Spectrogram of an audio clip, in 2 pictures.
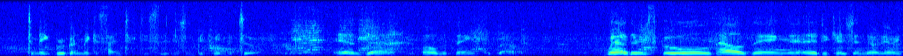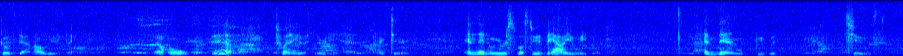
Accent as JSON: {"language": "English", "region": "California", "country": "United States", "tie": "born or raised there", "also_born_or_lived": "Ames / Chicago", "said": "and that is because I grew up in California, and to go to the mountains and go to the snow and learn to ski was so fun."}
